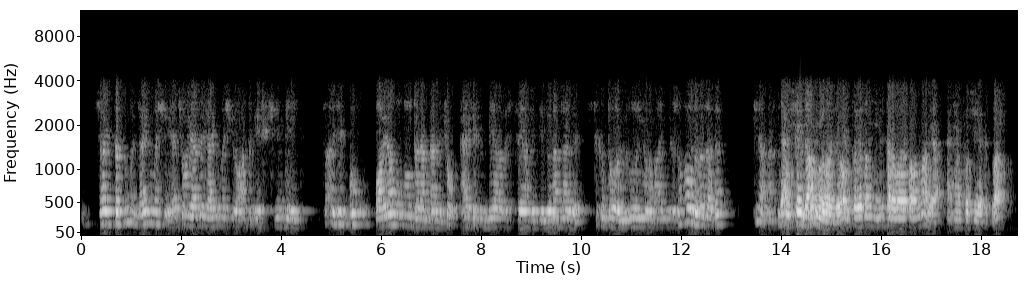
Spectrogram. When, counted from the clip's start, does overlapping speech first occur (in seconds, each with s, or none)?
14.0 s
